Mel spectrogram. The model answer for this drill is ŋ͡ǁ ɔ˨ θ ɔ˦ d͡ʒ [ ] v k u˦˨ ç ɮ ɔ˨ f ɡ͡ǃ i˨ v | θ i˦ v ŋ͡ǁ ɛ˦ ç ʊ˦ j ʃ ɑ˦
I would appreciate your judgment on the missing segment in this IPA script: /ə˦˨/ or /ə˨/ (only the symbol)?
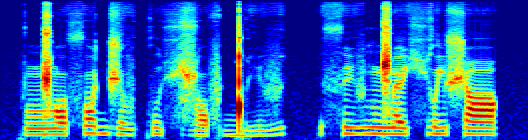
ə˦˨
